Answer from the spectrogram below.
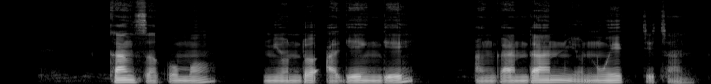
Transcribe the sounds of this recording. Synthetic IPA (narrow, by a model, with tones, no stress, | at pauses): ka˦nsa˨kʊ˦mɔ˦ | mi˨o˨ndɔ˦ʔa˨ɡe˦ŋɡe˦ | a˨ŋɡa˨nda˦nmjo̰˨nwe˦k̚t͡ʃɪ˨t͡ʃa̰˨ŋ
